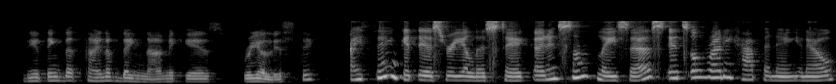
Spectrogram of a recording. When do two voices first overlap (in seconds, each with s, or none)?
none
